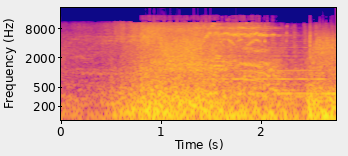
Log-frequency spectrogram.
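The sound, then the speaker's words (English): Explosions erupting around a camp: a continuous roaring rumble that swells loud after the first moment and holds at full force, with rough, crackling texture on top. “He runs through camp as explosions erupt around them.”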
